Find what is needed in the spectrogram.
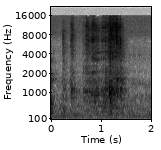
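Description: Faint scratching of a metal scribe marking an aluminum strip along a speed square, over a low steady hum.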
